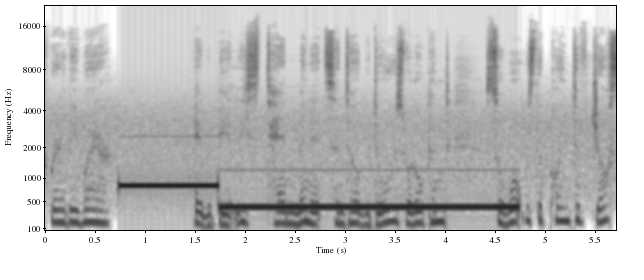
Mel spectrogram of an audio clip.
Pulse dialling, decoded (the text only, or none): none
